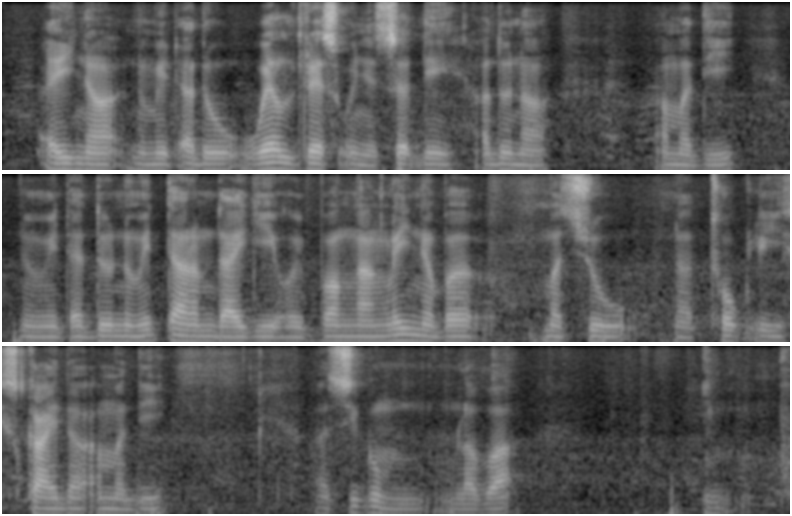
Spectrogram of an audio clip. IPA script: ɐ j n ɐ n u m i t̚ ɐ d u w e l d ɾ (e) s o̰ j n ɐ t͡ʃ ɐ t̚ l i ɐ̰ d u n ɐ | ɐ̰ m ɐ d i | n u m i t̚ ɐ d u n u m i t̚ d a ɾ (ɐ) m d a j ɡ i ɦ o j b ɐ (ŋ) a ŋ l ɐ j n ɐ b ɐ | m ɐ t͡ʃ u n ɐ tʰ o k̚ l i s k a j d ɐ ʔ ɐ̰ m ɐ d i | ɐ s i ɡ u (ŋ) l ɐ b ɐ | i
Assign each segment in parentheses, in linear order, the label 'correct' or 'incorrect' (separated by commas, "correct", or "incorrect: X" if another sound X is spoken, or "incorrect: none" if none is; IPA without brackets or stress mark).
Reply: correct, correct, correct, incorrect: m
